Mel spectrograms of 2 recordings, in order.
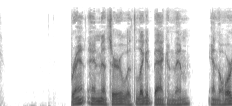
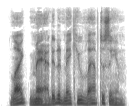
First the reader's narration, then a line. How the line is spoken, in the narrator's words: replied Jonathan calmly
